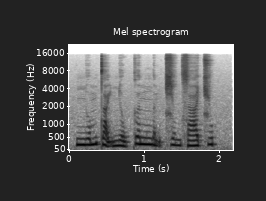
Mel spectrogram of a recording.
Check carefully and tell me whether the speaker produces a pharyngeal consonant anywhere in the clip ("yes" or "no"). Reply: no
